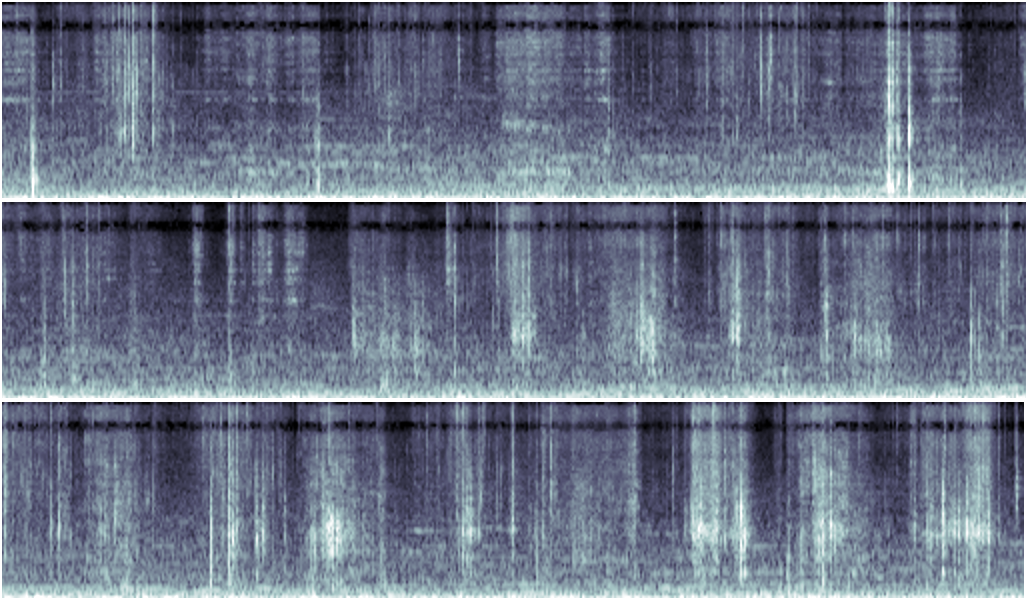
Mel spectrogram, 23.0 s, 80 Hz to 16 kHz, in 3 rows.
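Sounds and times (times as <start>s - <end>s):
sand-cement pieces crumbling: 0.0s - 9.6s, 10.2s - 23.0s
steady low hum: 0.0s - 23.0s.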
